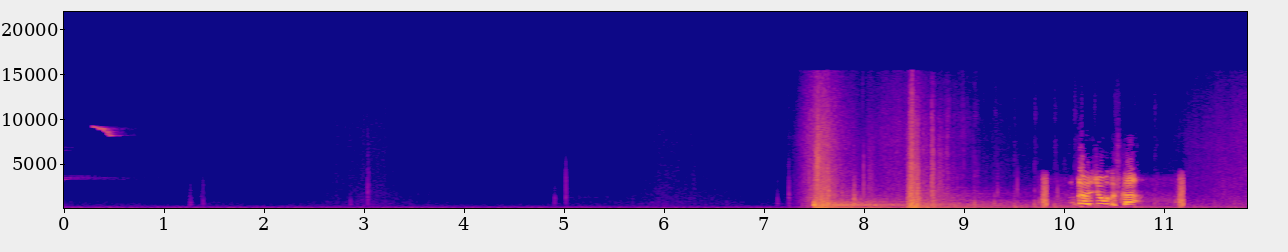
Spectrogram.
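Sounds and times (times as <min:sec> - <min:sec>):
heavy thuds of a door being unlocked and opened onto a service corridor: 0:07.4 - 0:09.8
speech: 0:10.4 - 0:10.8.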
